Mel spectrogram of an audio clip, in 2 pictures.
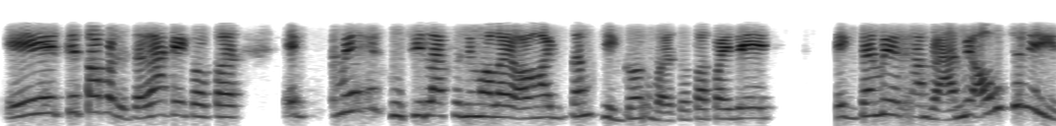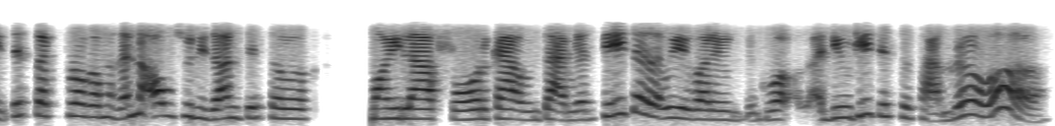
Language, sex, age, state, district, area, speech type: Nepali, female, 45-60, West Bengal, Darjeeling, rural, conversation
